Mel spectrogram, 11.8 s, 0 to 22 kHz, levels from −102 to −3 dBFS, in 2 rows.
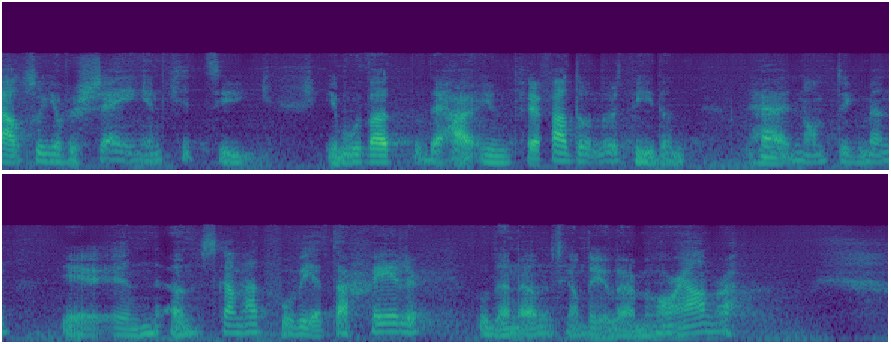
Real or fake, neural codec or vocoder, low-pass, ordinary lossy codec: fake; codec, 16 kHz, 0.5 kbps, X-Codec, HuBERT features, trained on LibriSpeech; 7.2 kHz; none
